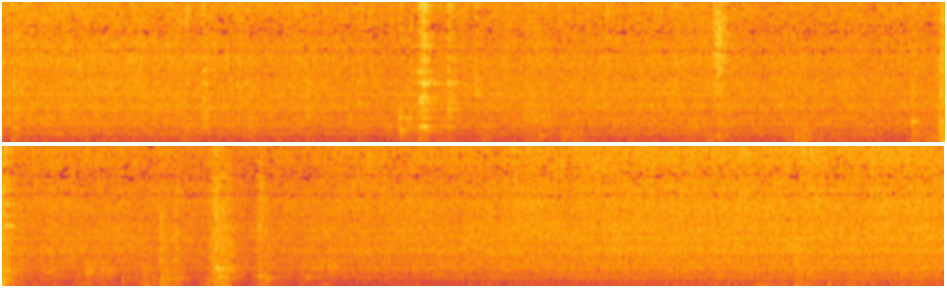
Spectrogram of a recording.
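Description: A pot simmering on the stove gives a soft, steady hiss, with a few light clinks and taps scattered through the middle.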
